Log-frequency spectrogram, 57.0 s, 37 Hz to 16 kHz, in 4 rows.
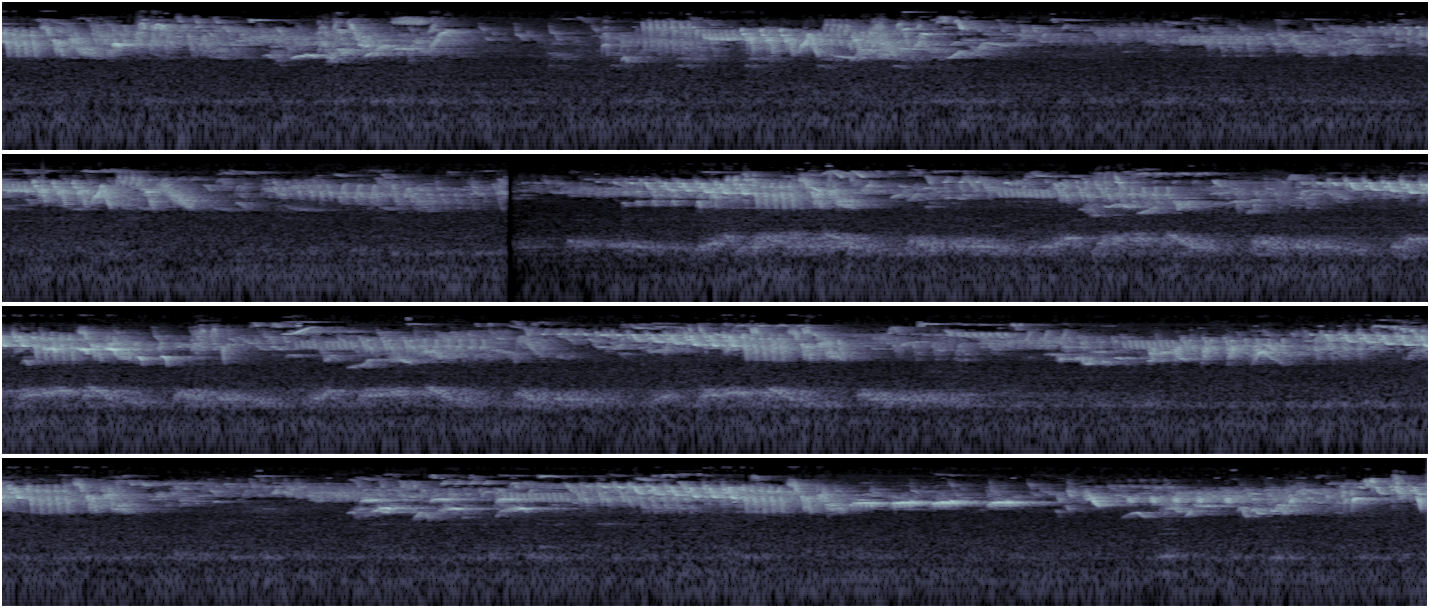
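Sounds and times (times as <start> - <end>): songbirds chirping and trilling: 0.0 - 57.0.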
